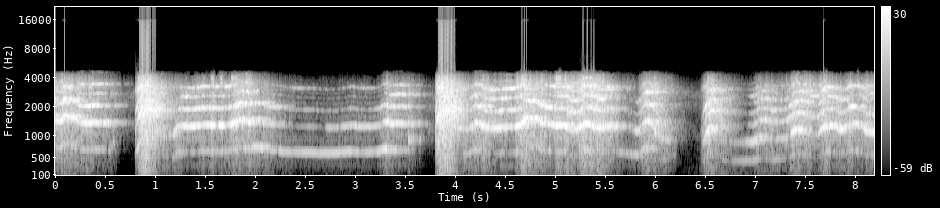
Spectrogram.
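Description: A pet dog howling in long, wavering howls that break off and start again about every three seconds, two of them opening with a sharp yelp. It is the howl the dog gives when the phone rings.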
